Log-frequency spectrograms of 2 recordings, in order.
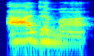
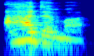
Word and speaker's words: Adama: But this sister carries the name of my daughter, my 16-year-old daughter, Samira Adama Nafia Shields.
